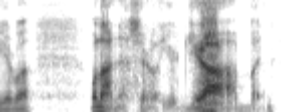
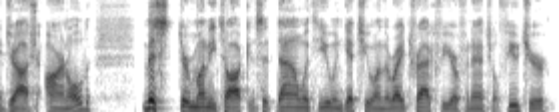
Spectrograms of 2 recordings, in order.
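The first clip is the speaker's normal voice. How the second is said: ordinary talk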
